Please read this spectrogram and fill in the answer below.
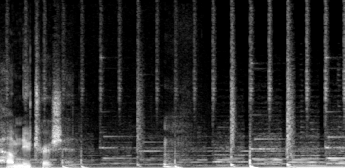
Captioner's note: sighs; background music gets louder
